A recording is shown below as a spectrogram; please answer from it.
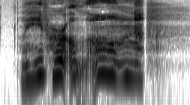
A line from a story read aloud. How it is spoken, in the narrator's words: Jazmine whispered to the empty car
